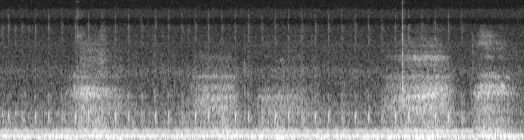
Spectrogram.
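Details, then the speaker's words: Carrier Infinity furnace after igniter replacement for no-heat fault, test switch held for startup checks: light ticking about five per second over low electrical hum before inducer starts; normal zone damper clicking. "We're gonna hold down this switch and see what we get. There's some clicking noises."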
